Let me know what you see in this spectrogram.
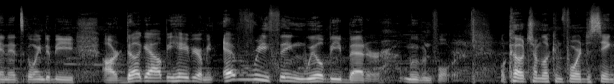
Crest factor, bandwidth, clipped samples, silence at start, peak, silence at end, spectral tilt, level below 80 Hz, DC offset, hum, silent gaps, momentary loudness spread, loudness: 20 dB; 16.5 kHz; under 0.1%; 0 s; -4 dBFS; 0 s; -4.5 dB/octave; -68 dBFS; under 0.1%; none; none; 12 LU; -23 LUFS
